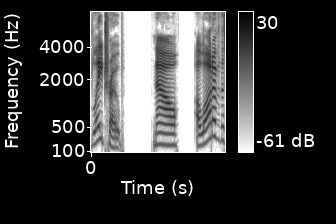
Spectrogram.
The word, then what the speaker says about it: Latrobe: this so it looks like it should be L trob that's how I always thought it R but it's Latrobe I always thought that Versa was pronounced Versa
